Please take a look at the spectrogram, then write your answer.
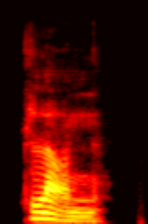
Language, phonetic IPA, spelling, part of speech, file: Polish, [plãn], plan, noun, Pl-plan.ogg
